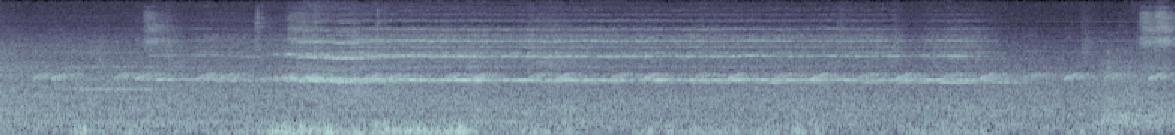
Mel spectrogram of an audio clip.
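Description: Train brakes squeal with a steady high whine.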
